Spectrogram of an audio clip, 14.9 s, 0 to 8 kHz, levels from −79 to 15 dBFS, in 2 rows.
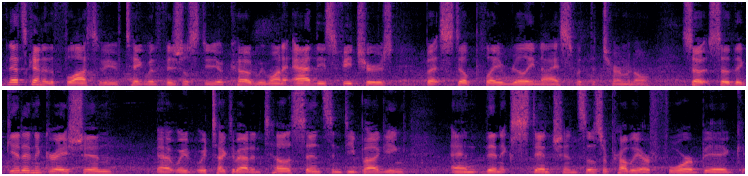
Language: English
